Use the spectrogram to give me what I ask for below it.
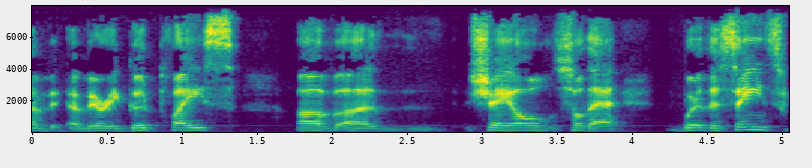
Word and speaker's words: Sheol: Yes, we know that they went, Matt, to Sheol. S-H-E-O-L is how it's spelled in English, the Hebrew word, Sheol.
